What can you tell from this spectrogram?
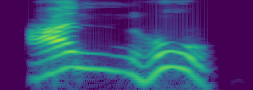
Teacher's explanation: نون ساكنة مظهرة قبل الهاء المضمومة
